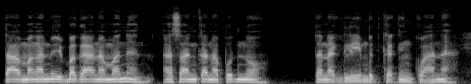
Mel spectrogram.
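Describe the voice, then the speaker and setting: An actor with an Ilocano accent playing a friend who gives steady, persuasive advice in a radio drama. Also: male voice, on the low side, moderate pace, no room sound, lightly acted. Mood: earnest. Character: friend giving advice, earnest man.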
